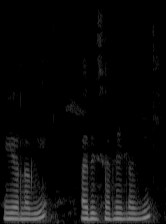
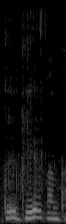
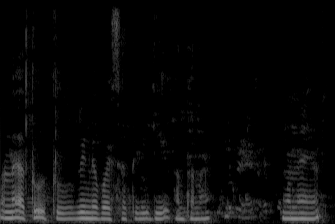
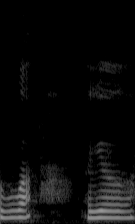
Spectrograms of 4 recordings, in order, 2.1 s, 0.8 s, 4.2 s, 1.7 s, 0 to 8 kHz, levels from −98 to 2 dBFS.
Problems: low volume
